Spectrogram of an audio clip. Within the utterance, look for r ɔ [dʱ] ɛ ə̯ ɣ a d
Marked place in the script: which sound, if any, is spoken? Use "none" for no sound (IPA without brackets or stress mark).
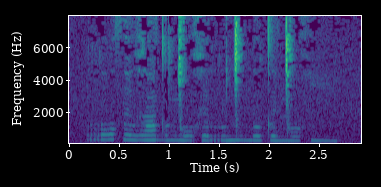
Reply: θ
